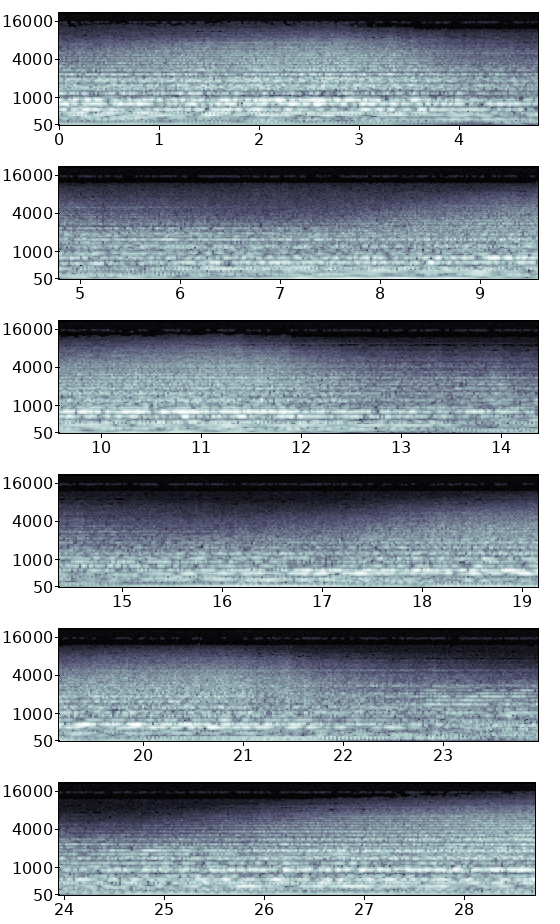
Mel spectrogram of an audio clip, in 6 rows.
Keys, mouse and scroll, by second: 0.1 click, 2.1 shift+Up, 6.5-9.7 shift+drag, 14.0 right click, 14.8 click, 15.1 z, 15.4 click, 15.6 space, 15.7 click, 23.4 scroll up 1, 23.7-25.2 typing, 24.1 click, 24.6 click, 24.9 click, 25.3 click.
